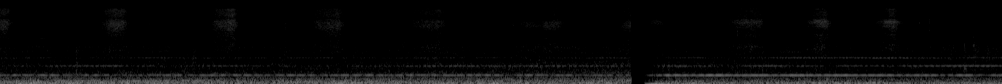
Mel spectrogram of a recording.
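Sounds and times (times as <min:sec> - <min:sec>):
siren steady tone: 0:06.6 - 0:10.0.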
